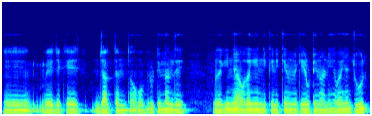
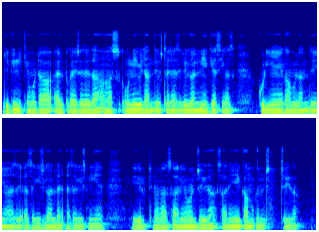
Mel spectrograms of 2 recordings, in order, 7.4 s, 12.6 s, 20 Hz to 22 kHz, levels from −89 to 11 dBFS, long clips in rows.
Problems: background sounds at intervals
